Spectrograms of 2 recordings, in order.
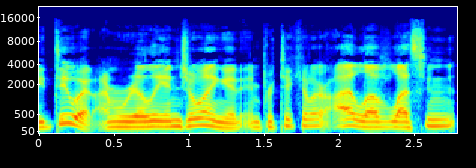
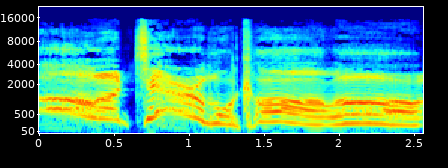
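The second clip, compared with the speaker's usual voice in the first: mock-angry impression, much higher and louder; 9 semitones higher, 5 dB louder than usual. Showing how he reacted to calls when watching NBA games, in an angry Walton impression. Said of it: "I would do the angry Walton".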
